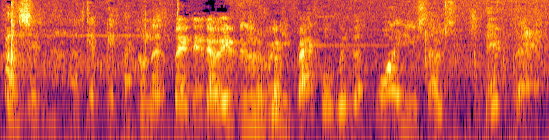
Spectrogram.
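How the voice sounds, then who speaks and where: A man telling a casual anecdote to friends, animated and quick to act out what people said. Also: high voice, gravelly. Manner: animated storyteller, laughs often, acts out quotes. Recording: very noisy, distant informal group recording.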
